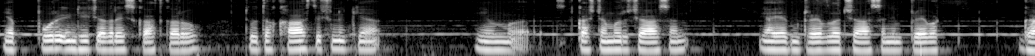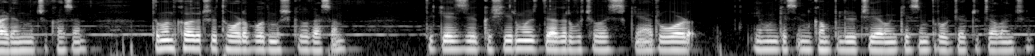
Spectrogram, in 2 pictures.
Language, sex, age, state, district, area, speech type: Kashmiri, male, 18-30, Jammu and Kashmir, Shopian, urban, spontaneous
